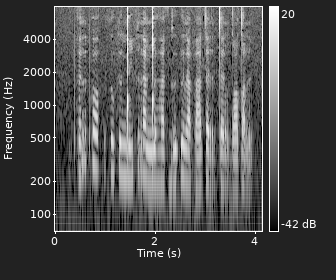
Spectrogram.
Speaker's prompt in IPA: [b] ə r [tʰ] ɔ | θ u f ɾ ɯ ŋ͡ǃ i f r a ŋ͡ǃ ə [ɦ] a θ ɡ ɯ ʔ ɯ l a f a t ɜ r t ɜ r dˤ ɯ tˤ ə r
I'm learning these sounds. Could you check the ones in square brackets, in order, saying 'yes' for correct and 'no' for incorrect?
no, no, yes

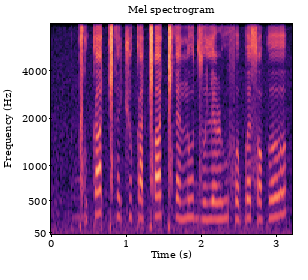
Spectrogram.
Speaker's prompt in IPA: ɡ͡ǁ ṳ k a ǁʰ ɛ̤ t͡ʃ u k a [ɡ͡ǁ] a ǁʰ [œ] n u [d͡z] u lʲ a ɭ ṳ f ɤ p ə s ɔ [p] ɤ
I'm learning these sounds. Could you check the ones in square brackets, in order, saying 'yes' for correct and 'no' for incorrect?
no, no, yes, no

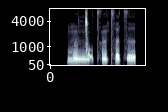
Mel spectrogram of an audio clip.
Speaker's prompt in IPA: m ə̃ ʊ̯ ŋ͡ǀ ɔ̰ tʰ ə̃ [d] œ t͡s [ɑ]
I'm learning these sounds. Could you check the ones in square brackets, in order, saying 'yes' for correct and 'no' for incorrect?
no, no

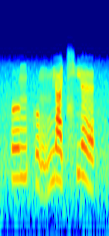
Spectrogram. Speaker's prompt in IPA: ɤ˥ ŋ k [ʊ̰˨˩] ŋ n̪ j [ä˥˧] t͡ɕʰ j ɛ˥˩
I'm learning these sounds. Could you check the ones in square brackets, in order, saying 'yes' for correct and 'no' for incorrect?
yes, yes

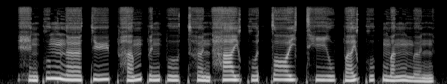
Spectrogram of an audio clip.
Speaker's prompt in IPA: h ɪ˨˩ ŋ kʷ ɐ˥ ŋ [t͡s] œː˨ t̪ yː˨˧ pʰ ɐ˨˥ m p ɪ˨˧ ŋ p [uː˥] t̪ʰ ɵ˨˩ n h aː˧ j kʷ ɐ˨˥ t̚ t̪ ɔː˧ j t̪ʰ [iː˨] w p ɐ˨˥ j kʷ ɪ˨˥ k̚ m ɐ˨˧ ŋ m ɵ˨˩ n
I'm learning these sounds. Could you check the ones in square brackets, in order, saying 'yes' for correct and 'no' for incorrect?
no, no, yes

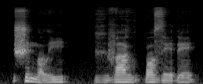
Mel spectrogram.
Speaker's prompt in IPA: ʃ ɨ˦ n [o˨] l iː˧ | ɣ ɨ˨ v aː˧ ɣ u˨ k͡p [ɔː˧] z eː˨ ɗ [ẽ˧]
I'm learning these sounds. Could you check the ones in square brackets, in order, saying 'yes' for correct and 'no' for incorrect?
no, no, no

